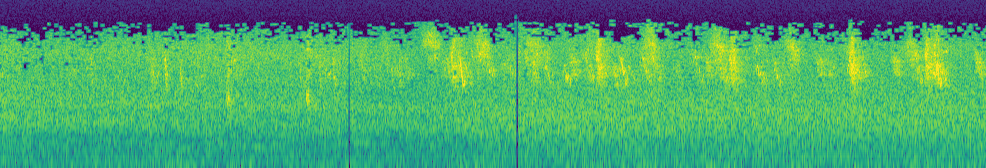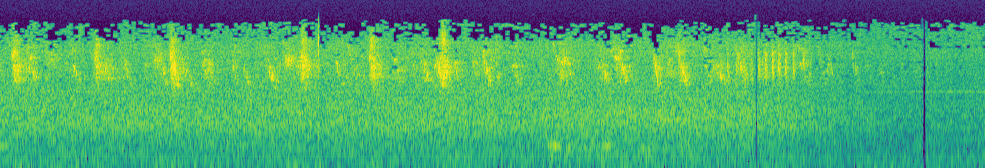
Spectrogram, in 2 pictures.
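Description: Birds chirping: a run of short, high chirps, several a second, over a steady background hiss. The chirping stops near the end and the hiss drops.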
